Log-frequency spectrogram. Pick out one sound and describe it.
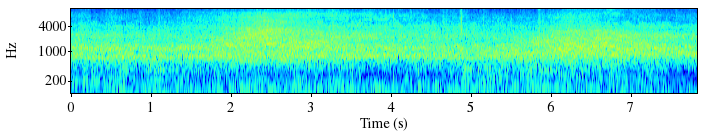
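Tyres roll steadily on asphalt as a vehicle drives along a road.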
